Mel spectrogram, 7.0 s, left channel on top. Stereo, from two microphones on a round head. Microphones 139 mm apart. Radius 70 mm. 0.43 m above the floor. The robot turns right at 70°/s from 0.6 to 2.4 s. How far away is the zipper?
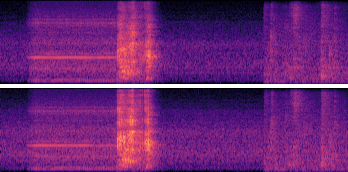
About 0.9 m.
